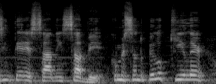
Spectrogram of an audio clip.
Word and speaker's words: Killer: em saber começando pelo Killer ou Kira Como é o seu nome pronunciado em japonês a sua grande inspiração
